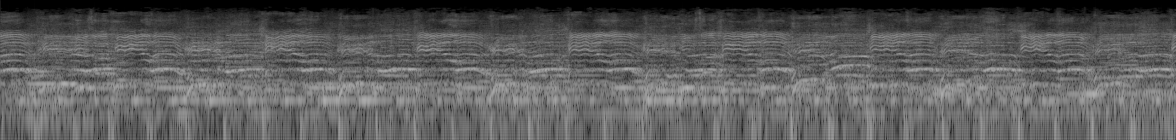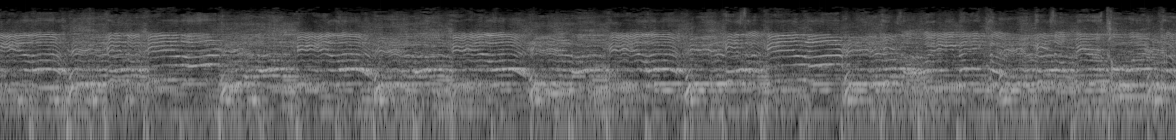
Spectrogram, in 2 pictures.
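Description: Church worship music: several voices singing freely at once, wavering and overlapping, over steady held chords.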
